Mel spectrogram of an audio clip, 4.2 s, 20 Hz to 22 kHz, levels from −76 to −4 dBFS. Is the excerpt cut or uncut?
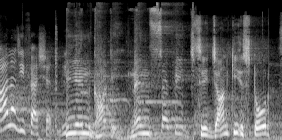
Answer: uncut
